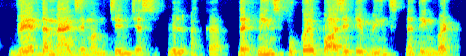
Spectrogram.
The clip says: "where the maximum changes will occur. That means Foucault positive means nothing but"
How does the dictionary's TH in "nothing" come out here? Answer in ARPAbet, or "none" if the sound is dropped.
T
